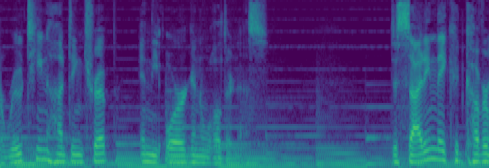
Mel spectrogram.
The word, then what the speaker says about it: Oregon: with that yeah and did i say oregon right it's oregon oregon oregon oregon like the like an organ i know that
